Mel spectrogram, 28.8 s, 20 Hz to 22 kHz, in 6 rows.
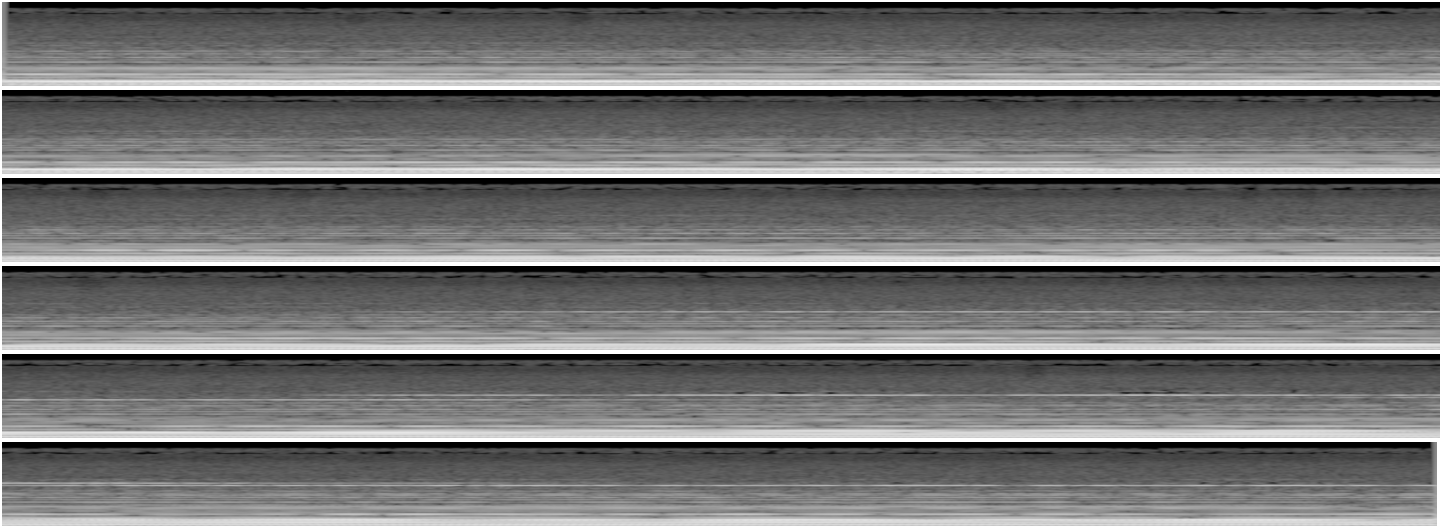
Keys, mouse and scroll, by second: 5.5 x, 6.5 ctrl+z, 10.7 ctrl+z, 13.7 ctrl+space, 15.3 ctrl+space, 22.2 ctrl+z, 26.2 ctrl+z.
